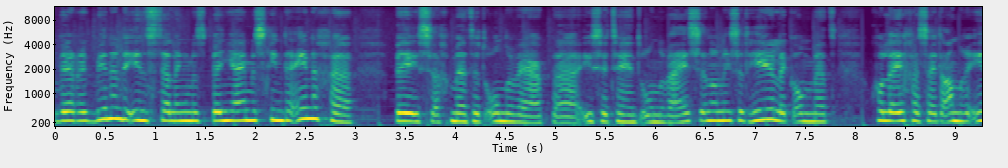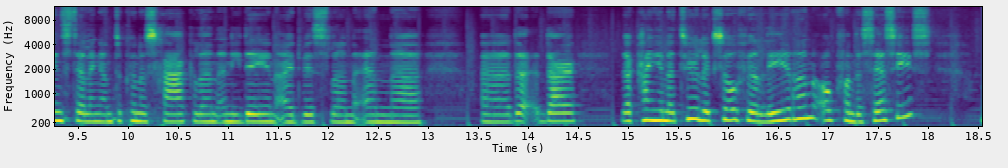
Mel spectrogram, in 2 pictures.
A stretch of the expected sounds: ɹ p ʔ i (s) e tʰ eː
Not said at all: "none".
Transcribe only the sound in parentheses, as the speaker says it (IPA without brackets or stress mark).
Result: s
